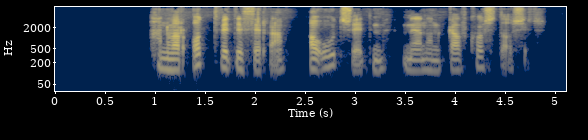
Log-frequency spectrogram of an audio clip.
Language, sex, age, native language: Icelandic, male, 20-29, Icelandic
